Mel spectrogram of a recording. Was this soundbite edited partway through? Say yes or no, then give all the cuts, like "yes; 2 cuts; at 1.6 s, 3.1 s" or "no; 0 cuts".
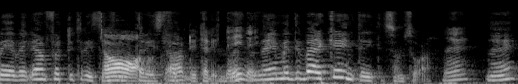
yes; 1 cut; at 2.2 s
